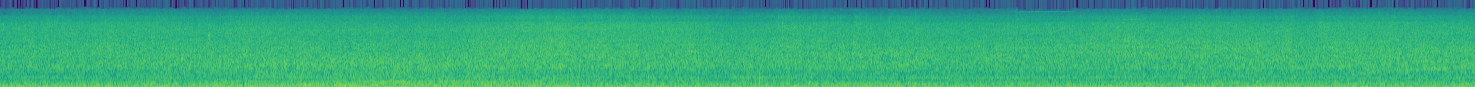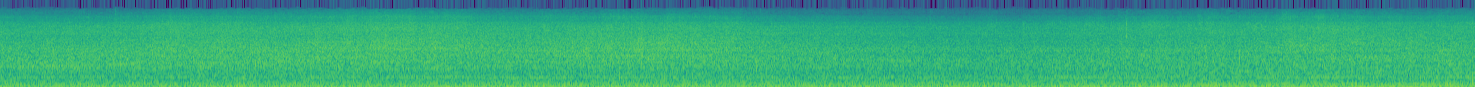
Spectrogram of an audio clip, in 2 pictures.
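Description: Road traffic on rain-soaked asphalt: cars driving past with a continuous hiss of tyres on the wet road, swelling now and then as one passes close.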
